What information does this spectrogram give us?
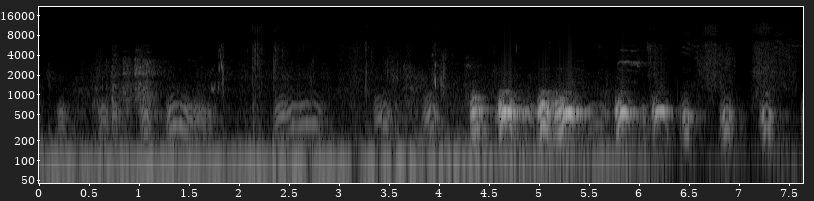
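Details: Barred owl, also called hoot owl, calling in a backyard; faint low notes over a steady low hum early on, then louder, mid-pitched hooting notes from about four seconds onward, uneven in rhythm.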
